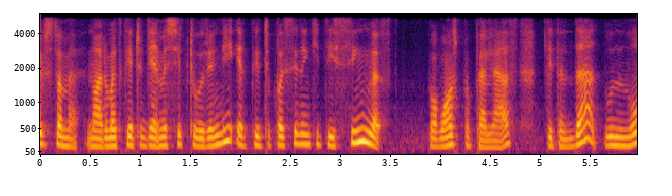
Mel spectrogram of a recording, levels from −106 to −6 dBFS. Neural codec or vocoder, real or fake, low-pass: codec, 16 kHz in and 24 kHz out, 0.6 kbps, FocalCodec, streaming, 2048 codes; fake; 5.4 kHz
